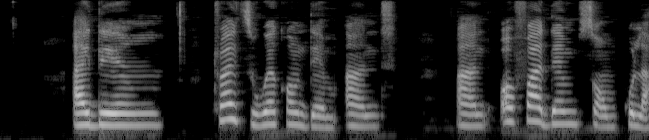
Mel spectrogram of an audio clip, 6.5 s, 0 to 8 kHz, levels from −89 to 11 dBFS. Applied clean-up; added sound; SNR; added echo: none; none; none; none.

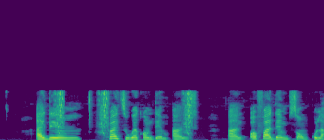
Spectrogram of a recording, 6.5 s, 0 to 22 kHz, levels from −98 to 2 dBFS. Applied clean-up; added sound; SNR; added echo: none; Cutlery, silverware; 7 dB; none.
